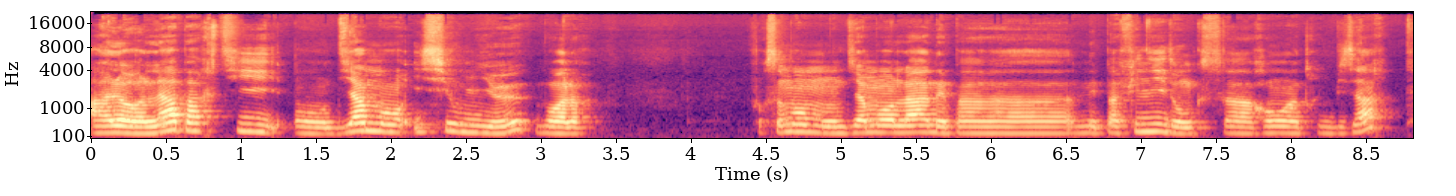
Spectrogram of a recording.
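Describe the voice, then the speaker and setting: Very slowly and with fairly even intonation, a woman speaks at a fairly low pitch in a Swiss accent. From Switzerland. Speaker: crochet vlogger. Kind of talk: casual vlog chat. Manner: hesitant, many fillers.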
